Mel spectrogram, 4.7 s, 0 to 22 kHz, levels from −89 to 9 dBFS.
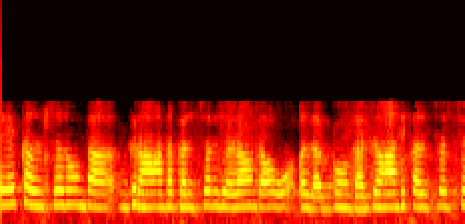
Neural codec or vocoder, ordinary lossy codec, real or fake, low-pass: codec, 16 kHz, 1 kbps, FreqCodec, larger model; AAC, 16 kbps; fake; 7.2 kHz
